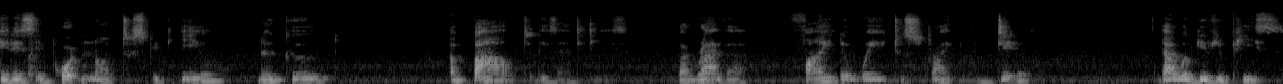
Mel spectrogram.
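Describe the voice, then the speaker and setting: Speaking very slowly with long, frequent pauses, a man has a medium pitch and ordinary pitch variation. His voice is somewhat breathy, and its loudness swings widely. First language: not English. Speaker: religious commentator. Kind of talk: bible study commentary. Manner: halting.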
